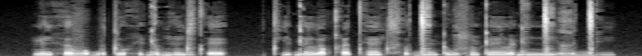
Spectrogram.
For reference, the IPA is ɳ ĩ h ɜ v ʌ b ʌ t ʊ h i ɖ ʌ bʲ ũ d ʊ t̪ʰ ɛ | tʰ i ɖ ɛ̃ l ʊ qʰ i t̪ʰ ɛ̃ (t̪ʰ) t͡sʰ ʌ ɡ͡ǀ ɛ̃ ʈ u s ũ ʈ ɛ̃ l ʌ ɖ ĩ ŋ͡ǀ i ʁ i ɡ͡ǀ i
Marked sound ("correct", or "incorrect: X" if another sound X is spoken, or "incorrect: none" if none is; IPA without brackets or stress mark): incorrect: none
